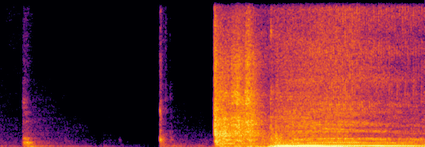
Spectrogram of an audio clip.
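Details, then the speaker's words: Damas after its injectors were finished: a couple of clicks, then a quick crank and catch, a brief rise in revs and an even, steady idle that sounds very good. Clean start: normal start and idle. "Endi mana ovozlar ham ko'rib turibsizlar juda chiroyli zo'r holatda"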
